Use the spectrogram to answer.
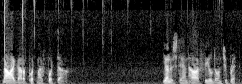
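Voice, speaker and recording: An actor playing a stern, protective brother on the frontier, speaking in earnest, insistent rustic speech in a 1950s radio western. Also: male voice, on the low side, normal speed, a bit bright, breathy edge, rough recording. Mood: worried, grim.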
